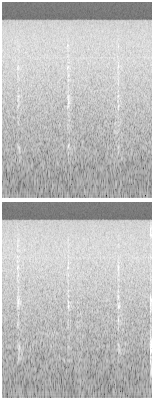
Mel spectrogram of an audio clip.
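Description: A clock ticking faintly and evenly, about once a second.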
